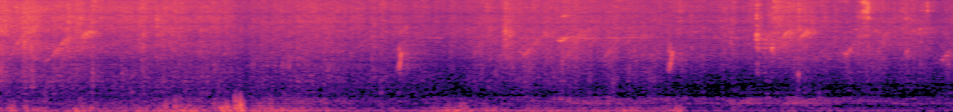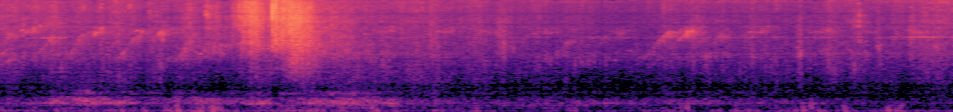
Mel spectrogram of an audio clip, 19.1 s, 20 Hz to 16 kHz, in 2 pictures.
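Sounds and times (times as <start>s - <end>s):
faint forest ambience: 0.0s - 19.0s
faint bird chirps: 3.8s - 19.0s
hissing rustle: 11.5s - 14.0s.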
